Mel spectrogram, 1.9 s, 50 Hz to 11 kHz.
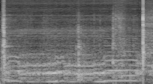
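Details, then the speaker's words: John Deere F1145 diesel mower, cold-day start after sitting since July 2017 with a bad starter, glow plugs used: slow, labored starter whir holding one low pitch with a few clicks and no catch. The battery is dead. "The battery, I think, is weak too upon that."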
